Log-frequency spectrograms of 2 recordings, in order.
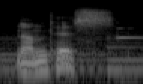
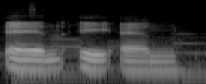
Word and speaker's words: Nantes: It's in a city called Nantes. Nantes. If I were to say it in English, because you would pronounce the S, like Nantes.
